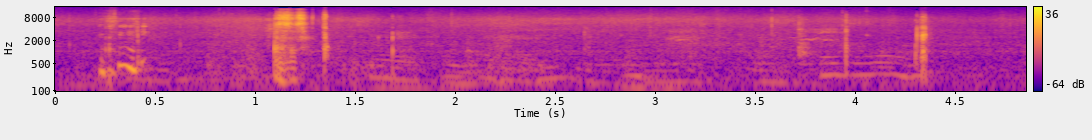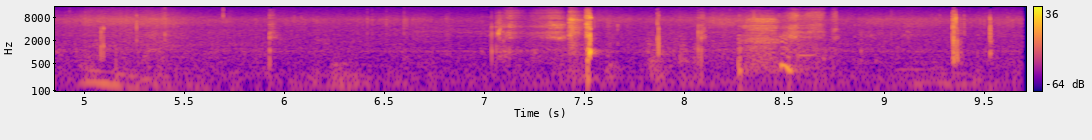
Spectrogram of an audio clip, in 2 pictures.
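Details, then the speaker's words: A young child's hiccups at dinner: sharp, abrupt vocal hics at irregular intervals over household chatter and clatter. "hey de hi hi honey do you have the hiccups see yeah"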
